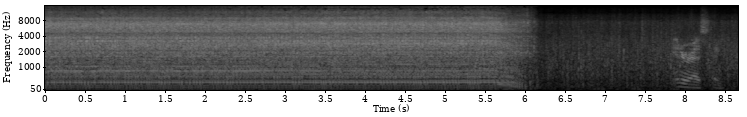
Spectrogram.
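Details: Stihl MS170-type saw with an Amazon motor and a Stihl carburetor in place of the Holzfforma carb: high steady buzz holds through the cut without bogging, then drops cleanly to idle; saw pulling well.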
